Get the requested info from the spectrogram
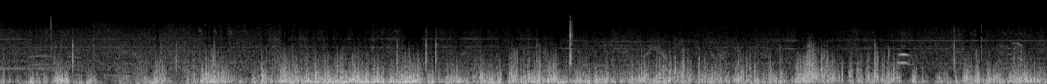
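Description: Gusting wind buffeting the microphone, heaviest from about two seconds in, over the faint sound of a large radio-controlled model helicopter flying overhead.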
